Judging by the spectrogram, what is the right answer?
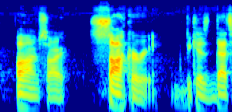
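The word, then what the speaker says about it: Sakkari: versus vondrasova kanta vs goff and tomlanovic versus sakari oh i'm sorry soccery because that's how we pronounce it now we've been pronouncing it wrong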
